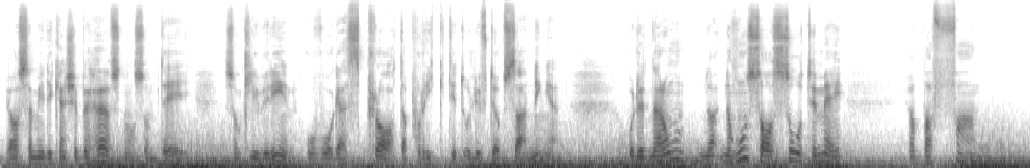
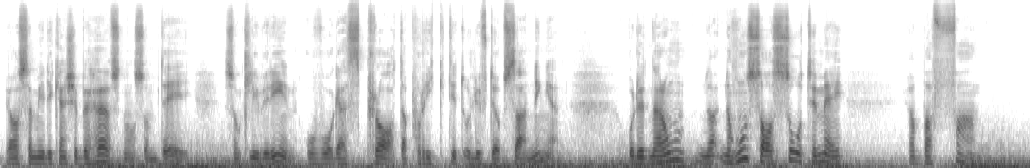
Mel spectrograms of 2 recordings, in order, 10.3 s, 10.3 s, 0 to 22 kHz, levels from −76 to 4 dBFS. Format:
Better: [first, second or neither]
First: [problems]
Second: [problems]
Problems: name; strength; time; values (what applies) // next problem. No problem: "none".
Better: second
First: wind noise on the microphone; heavy; 10 dB below the speech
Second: wind noise on the microphone; occasional gusts; 15 dB below the speech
